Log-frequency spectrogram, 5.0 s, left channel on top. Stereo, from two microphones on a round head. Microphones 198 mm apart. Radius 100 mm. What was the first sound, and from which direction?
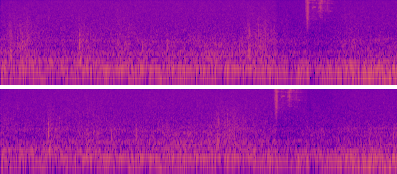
Only background noise.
